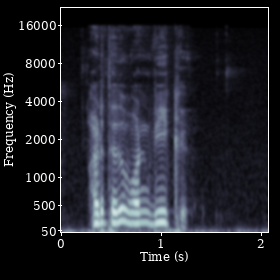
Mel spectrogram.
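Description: A man speaks briefly, with computer mouse clicks; the rest is quiet room tone.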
